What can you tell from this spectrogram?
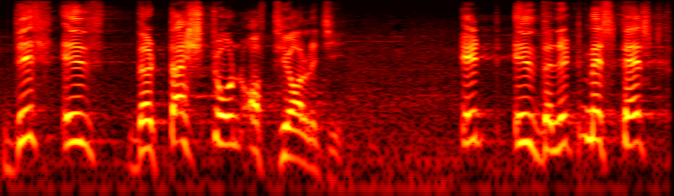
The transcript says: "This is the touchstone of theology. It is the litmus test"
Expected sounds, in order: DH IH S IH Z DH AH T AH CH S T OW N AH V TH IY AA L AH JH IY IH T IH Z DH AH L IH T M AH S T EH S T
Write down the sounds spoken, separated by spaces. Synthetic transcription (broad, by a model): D IH S IH Z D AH T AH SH T OW N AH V T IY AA L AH JH IY IH T IH Z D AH L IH T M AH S T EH S T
